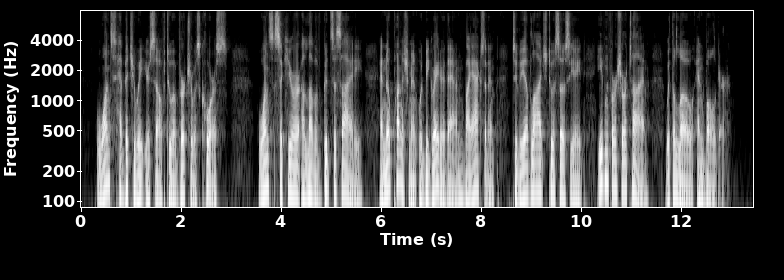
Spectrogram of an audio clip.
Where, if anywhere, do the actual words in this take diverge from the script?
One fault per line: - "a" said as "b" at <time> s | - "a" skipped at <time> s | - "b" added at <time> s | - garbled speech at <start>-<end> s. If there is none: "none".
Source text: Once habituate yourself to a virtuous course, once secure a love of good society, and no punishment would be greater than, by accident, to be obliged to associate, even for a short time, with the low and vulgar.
none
